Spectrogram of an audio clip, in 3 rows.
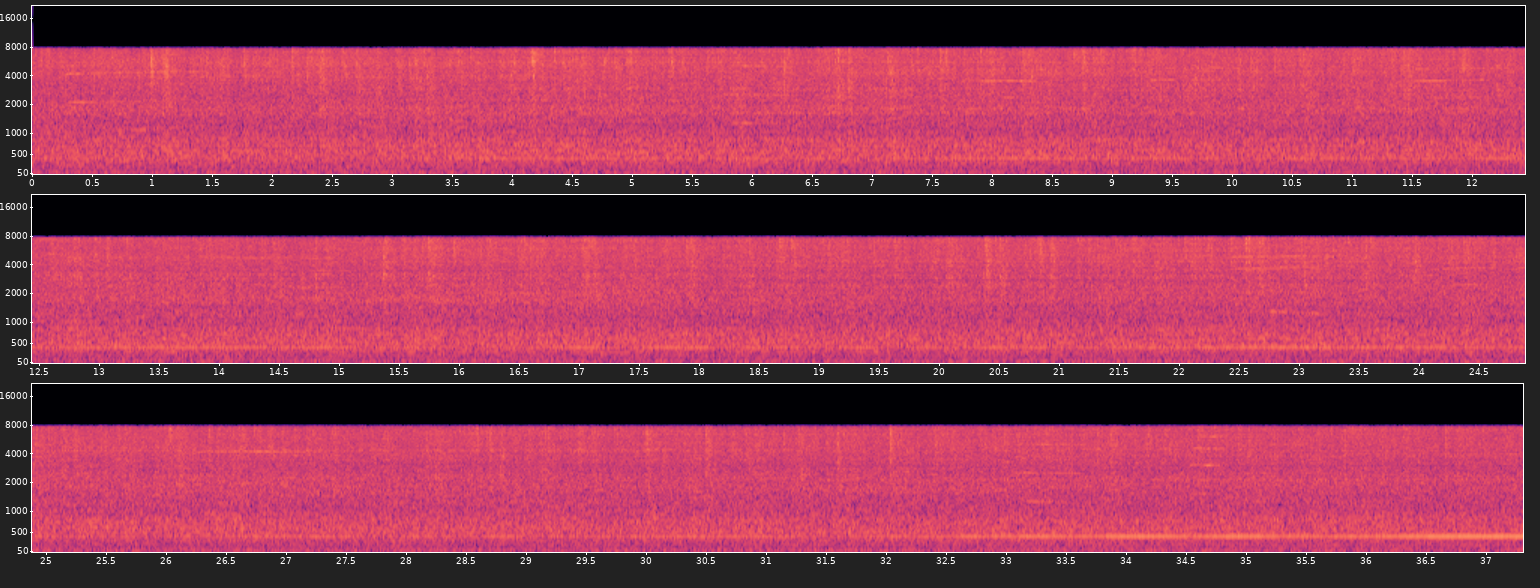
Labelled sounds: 0.0	1.6	killer whale, 1.5 to 4.8 kHz
5.4	6.8	killer whale, southern resident, 0.96 to 5.7 kHz
7.4	8.6	killer whale, southern resident, 2.2 to 5.0 kHz
9.2	10.3	killer whale, southern resident, 2.7 to 5.1 kHz
11.1	12.4	killer whale, southern resident, 2.1 to 8.0 kHz
13.8	15.2	killer whale, 1.0 to 6.1 kHz
22.2	23.5	killer whale, southern resident, 0.99 to 5.8 kHz
23.9	24.7	killer whale, 0.92 to 8.0 kHz
24.0	24.7	killer whale, southern resident, 0.78 to 4.8 kHz
26.0	27.4	killer whale, southern resident, 1.3 to 4.6 kHz
32.8	33.8	killer whale, southern resident, 0.97 to 5.9 kHz
34.4	35.3	killer whale, 1.0 to 7.9 kHz

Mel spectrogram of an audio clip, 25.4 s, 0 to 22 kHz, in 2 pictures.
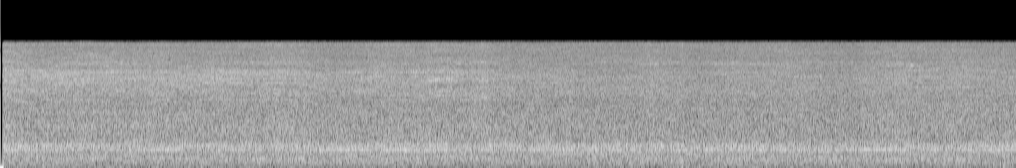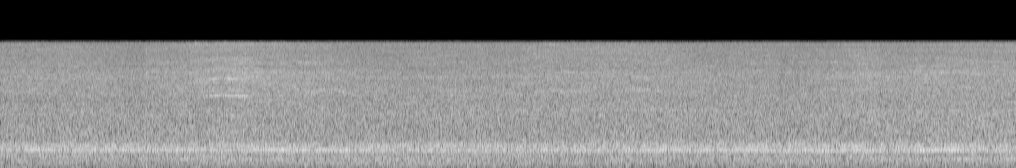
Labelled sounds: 4.8	6.2	vessel noise, 2.2 to 4.6 kHz
15.0	16.3	vessel noise, 1.7 to 7.9 kHz

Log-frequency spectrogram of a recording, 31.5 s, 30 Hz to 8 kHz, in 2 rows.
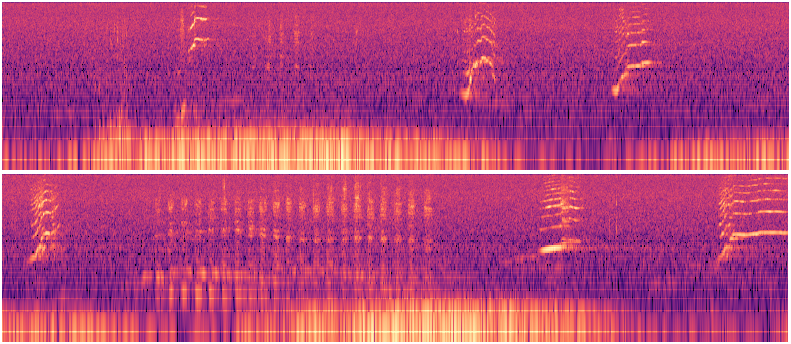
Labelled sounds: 3.7	4.2	humpback whale, 1.5 to 7.0 kHz
9.3	9.9	humpback whale, 0.80 to 2.6 kHz
12.5	13.1	humpback whale, 0.80 to 5.8 kHz
16.3	17.0	humpback whale, 0.80 to 3.5 kHz
26.5	27.4	humpback whale, 0.80 to 7.7 kHz
30.0	31.4	humpback whale, 0.86 to 8.0 kHz

